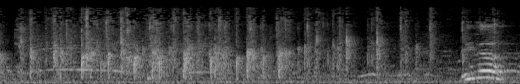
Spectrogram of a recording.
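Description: Audience clapping at a political rally in Lumut as Datuk Nurul Hidayah is welcomed, a scattered patter of hands mixed with voices and a loud voice near the end.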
